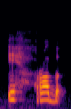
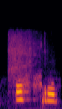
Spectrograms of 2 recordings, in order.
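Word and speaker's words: اهرب: ya coba haroba yahrubu ihrob bukan ihr gimana tadi ihrrub bukan yahrubuubu ikut harakat hamzahnya ikut Ain fi'ilnya berarti uh uhrub bukan ihrub ya tapi uhrub artinya kabur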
